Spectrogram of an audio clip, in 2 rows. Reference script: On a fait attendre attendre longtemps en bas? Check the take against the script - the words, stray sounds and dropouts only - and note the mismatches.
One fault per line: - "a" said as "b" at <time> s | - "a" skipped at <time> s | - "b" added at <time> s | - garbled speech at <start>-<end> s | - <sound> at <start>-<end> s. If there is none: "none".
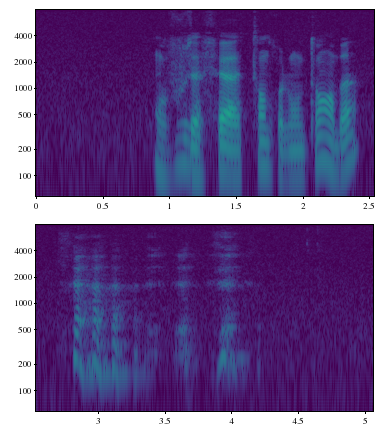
- "vous" added at 0.9 s
- "attendre" skipped at 1.8 s
- laugh at 2.7-4.2 s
